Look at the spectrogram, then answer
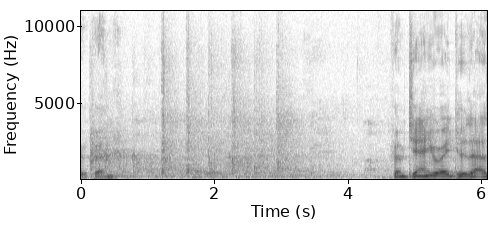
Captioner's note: soft laughter; audience applauding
